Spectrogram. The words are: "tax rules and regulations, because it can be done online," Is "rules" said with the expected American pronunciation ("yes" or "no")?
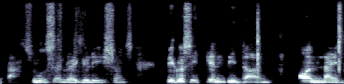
no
